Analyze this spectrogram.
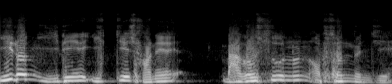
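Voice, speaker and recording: A man's fairly high voice, very slow, with very wide pitch swings and long, frequent pauses. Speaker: journalist. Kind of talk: press conference question. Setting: press conference hall. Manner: trembling, halting.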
